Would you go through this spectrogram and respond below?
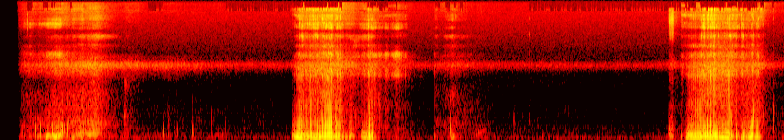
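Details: Black Labrador dog snoring loudly while asleep: three rattling snores about six seconds apart, with quiet pauses between them.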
